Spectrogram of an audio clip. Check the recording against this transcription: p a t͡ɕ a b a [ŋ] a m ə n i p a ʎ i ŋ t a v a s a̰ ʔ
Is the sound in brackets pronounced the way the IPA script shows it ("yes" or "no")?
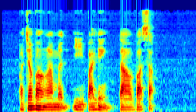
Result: yes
